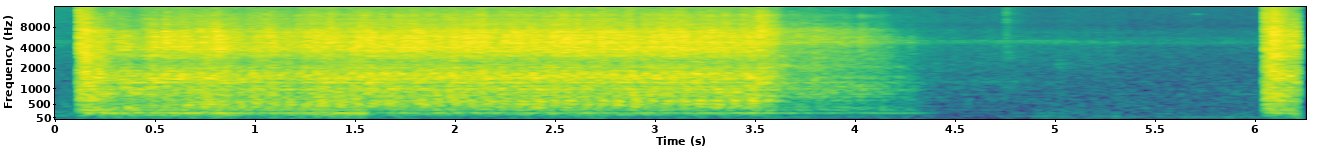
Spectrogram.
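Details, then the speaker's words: First start of a 1989 Ford Ranger engine swapped into a 1987 Ford Bronco II: engine catches at once, runs evenly for a few seconds, shuts off and restarts cleanly; normal start. "Okay, here's the first start with the Ranger engine in the Bronco."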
